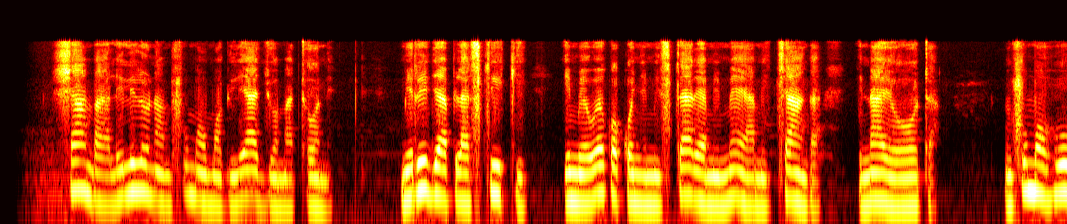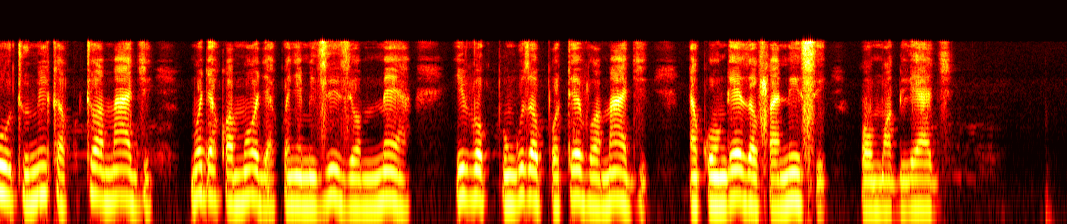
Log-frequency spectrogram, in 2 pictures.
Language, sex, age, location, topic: Swahili, female, 18-24, Nairobi, agriculture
